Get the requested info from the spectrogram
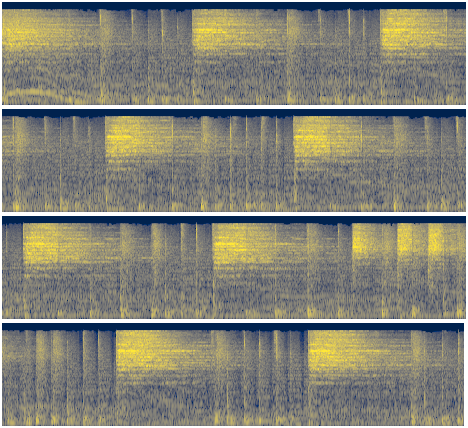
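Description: Background music driven by a drum kit, with a bass line that changes note about every two seconds.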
